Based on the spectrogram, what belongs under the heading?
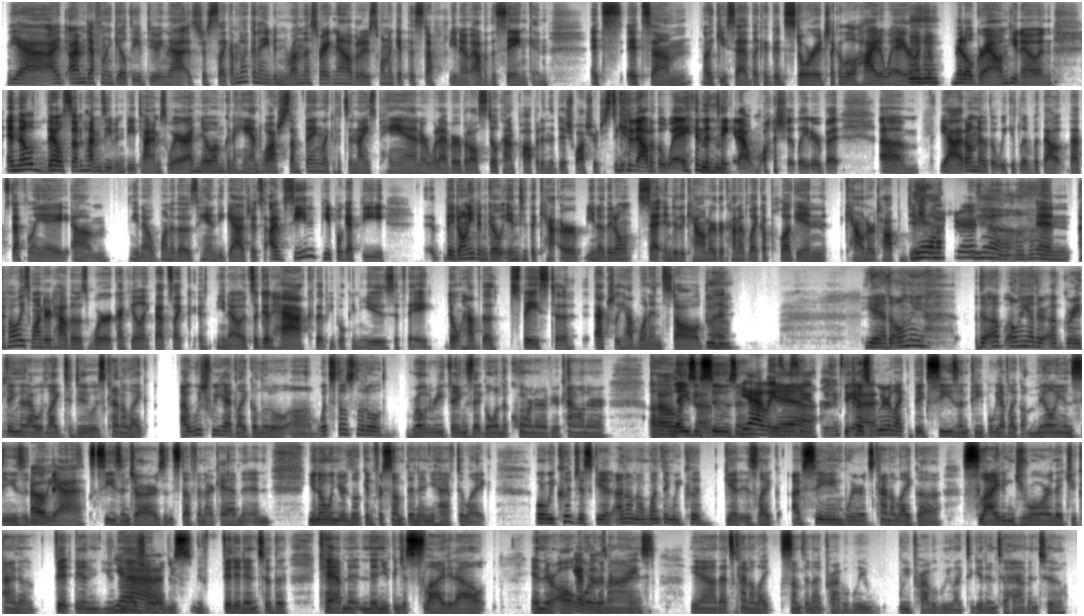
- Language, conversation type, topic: English, unstructured, What simple DIY kitchen upgrades have made cooking easier and more fun in your home?
- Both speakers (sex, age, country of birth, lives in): female, 40-44, United States, United States; female, 55-59, United States, United States
- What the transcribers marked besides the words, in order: other background noise; tapping; unintelligible speech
